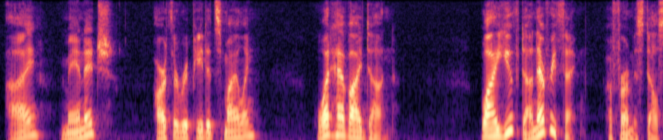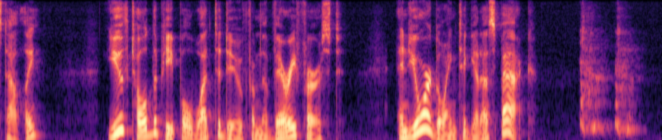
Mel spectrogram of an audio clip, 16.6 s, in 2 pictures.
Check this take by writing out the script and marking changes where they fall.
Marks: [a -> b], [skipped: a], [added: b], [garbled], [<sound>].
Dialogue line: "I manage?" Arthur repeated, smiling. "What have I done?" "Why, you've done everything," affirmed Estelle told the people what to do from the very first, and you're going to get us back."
"I manage?" Arthur repeated, smiling. "What have I done?" "Why, you've done everything," affirmed Estelle [added: stoutly You've] told the people what to do from the very first, and you're going to get us back." [cough]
